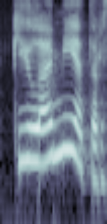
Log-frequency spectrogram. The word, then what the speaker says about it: километр: Километр, сантиметр, дециметр, миллиметр – это все метр.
